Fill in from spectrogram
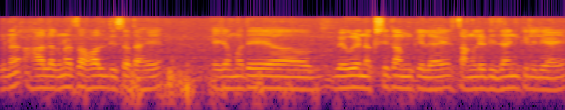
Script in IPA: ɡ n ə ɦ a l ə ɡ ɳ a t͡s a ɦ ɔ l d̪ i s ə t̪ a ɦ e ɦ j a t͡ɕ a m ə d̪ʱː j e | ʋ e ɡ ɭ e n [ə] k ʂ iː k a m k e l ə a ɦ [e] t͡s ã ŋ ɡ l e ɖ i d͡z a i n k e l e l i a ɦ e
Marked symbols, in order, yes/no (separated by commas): yes, yes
